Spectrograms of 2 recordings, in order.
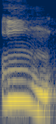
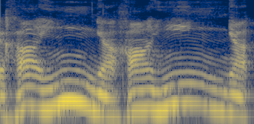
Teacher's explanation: é um I nasal, o som sai pelo nariz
